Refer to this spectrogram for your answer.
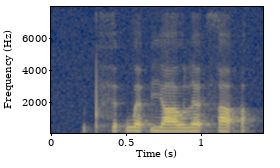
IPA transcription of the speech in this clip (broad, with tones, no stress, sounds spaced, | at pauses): pʰ ɪ˦ ʔ w ɛ˦ ʔ j a˦ ʊ̯ l ɛ˦ ʔ θ ä˦ ʔ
